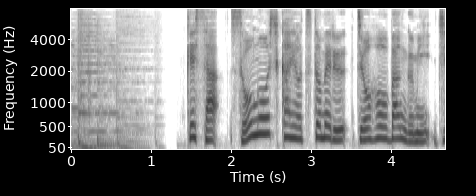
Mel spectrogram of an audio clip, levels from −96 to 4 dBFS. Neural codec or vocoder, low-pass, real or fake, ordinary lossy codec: none; none; real; none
